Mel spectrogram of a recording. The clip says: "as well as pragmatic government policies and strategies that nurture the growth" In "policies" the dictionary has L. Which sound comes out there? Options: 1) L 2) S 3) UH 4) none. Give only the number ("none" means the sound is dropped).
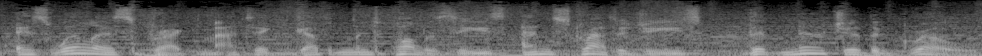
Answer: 1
